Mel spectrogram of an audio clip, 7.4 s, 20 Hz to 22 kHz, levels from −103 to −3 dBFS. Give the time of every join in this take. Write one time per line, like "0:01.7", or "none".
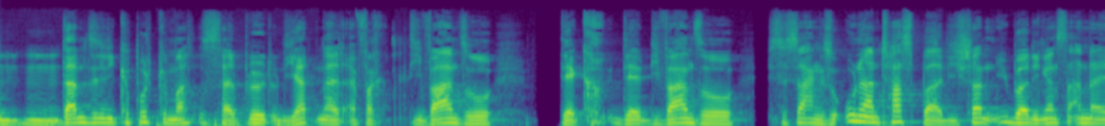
none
